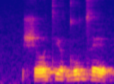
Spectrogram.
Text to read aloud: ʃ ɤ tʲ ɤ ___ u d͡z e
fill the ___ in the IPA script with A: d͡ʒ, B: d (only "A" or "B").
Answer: B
